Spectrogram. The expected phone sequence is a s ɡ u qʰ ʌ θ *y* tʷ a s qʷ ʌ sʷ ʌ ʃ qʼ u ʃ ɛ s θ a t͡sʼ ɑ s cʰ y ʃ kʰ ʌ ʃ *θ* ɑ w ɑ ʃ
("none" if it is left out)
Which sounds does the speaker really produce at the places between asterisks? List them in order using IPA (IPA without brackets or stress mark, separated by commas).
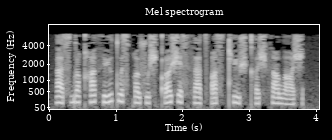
y, θ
